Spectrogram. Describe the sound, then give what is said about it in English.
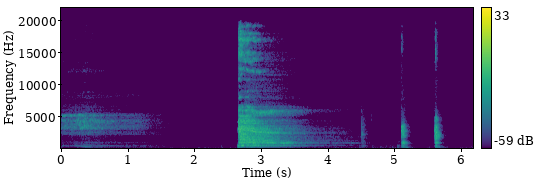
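A forceful exhale bursts out after the breath is held, as part of a breathing exercise. A softer breath comes first, then silence, then a sudden loud rush of air that fades over about a second, followed by a few brief faint ticks. “And then you'll release it with an explosive exhale.”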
